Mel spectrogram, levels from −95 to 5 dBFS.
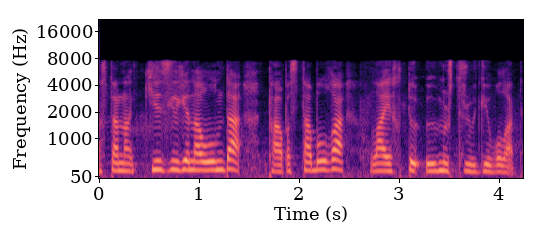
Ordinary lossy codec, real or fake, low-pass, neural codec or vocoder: none; fake; none; codec, 16 kHz, 4 kbps, X-Codec, WavLM features, trained on Multilingual LibriSpeech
